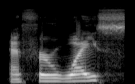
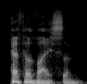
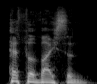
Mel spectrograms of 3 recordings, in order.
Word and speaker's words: Hefeweizen: of beer that Americans will call it a Hefeweiss beer. Now you've lost me. Yeah. Hefeweizen.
